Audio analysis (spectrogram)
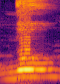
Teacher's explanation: দদ পেশ দু, দু দু, দয়রস্য, বাংলায় দয়রস্যর মতো দু, ঠোঁটটা গোল করে দু, আর দদ পেশ জিহ্বার পাশ দিয়ে দু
